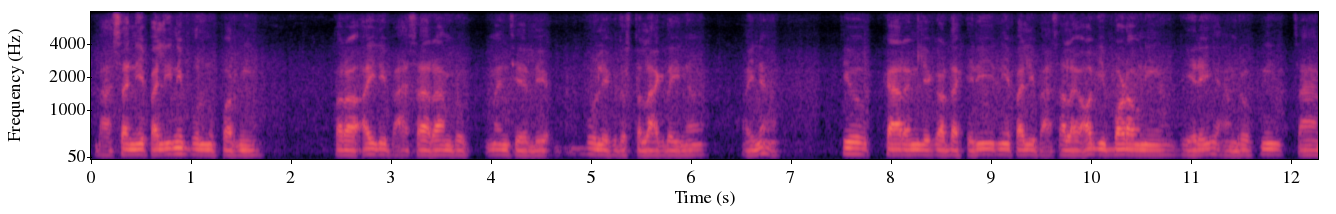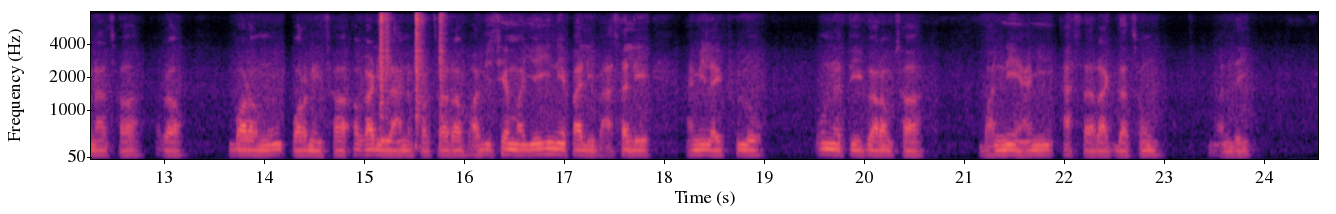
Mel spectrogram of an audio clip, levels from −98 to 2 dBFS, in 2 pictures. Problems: background sounds at intervals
